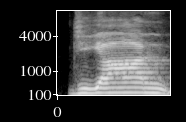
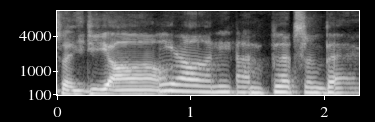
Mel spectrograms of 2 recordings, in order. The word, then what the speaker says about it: Diane: Actually, her pronounces it Deion Bonfirst. She doesn't call herself Deian, she dion.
